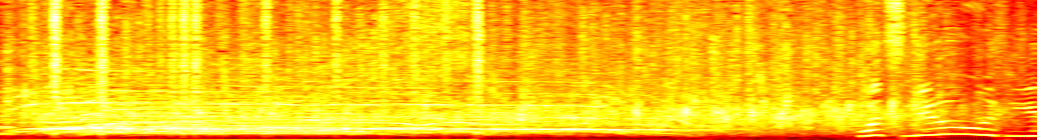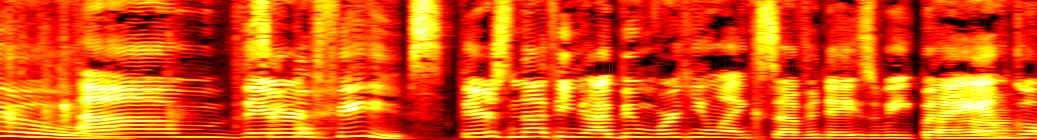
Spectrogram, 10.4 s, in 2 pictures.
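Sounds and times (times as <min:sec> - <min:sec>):
whoops: 0:00.0 - 0:03.8
live crowd cheering and applauding: 0:00.0 - 0:06.7
speech: 0:04.3 - 0:10.3.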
